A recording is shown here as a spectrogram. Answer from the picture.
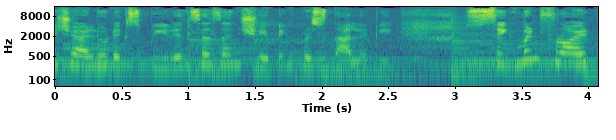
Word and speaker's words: Sigmund Freud: जो नाम है, people call it Freud, people call it Freud, but this is Sigmund Freud.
